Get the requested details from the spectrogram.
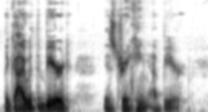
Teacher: When we speak quickly though, you might not quite hear the D at the end. Sometimes we forget to pronounce it a little bit.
